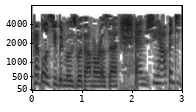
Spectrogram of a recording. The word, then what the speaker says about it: Omarosa: So, yesterday we were talking, it was yesterday, the day before, about Omarosa. I pronounced her name. – Omarosa. – Right. Omarosa. She's suing LaToya.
